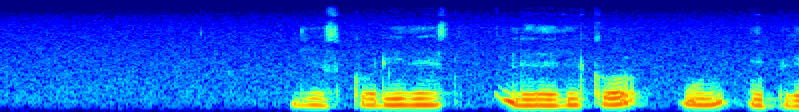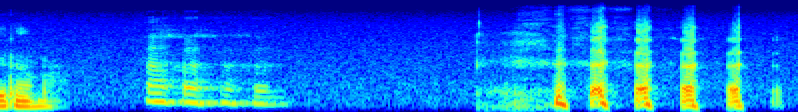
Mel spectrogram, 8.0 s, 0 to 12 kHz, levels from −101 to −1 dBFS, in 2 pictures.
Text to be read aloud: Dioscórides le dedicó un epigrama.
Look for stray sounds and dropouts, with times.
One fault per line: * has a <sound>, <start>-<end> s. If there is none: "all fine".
* has a laugh, 4.7-5.5 s
* has a laugh, 6.4-7.9 s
